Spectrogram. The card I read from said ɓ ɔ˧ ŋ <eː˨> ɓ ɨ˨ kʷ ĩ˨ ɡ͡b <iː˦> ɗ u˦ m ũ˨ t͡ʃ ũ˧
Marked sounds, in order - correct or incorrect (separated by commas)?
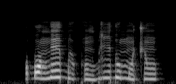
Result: incorrect, correct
